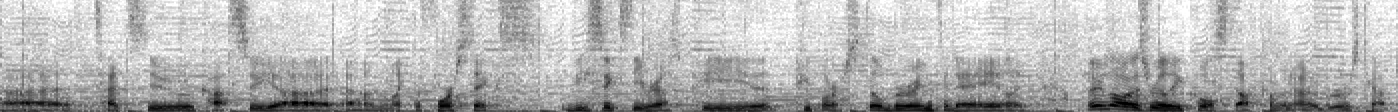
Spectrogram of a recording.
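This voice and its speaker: Young guy hosting, gravelly voice, excited and chatty, bit of music under it, indoor room. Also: fairly high pitch. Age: young adult. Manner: enthusiastic, chatty, many fillers. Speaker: host. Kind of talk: casual talk to camera. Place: bright kitchen-like room indoors.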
